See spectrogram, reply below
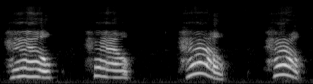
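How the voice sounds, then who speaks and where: A woman's voice: very high voice, very slow, pushed and bright, voice pushed up, exaggerated voice. A woman voicing a scared little girl in a children's storybook, pleading for help. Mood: panicked. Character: frightened little girl lost in a dark cave.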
